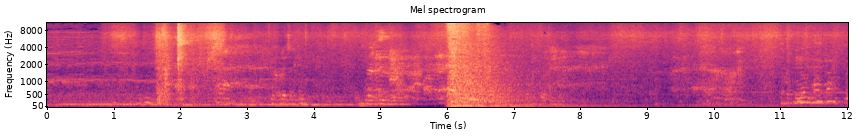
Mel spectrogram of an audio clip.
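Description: Young men talk urgently and close by.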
